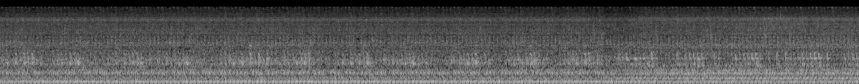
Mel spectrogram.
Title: Skoda Octavia 3 2.0 TDI - weird engine sound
